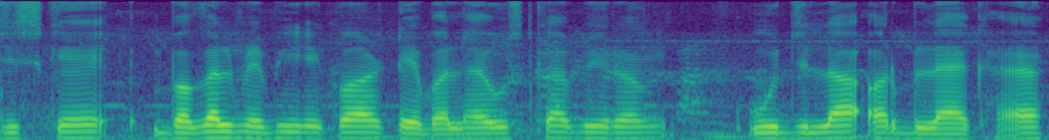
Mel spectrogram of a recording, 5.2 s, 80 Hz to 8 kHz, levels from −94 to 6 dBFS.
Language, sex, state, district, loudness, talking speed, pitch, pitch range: Hindi, male, Jharkhand, Garhwa, -18 LUFS, 170 wpm, 125 Hz, 120-130 Hz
